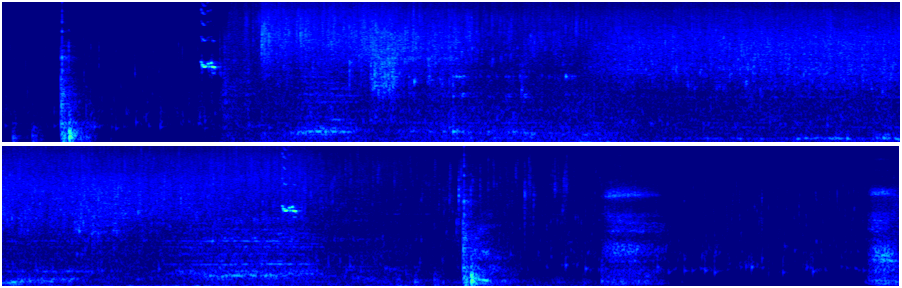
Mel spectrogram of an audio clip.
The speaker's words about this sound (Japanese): すみません。洗い流しますね。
